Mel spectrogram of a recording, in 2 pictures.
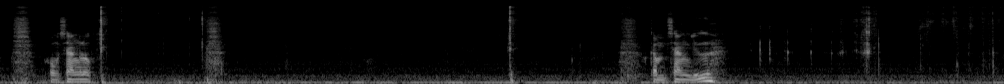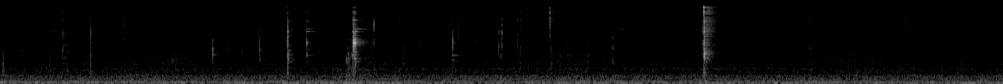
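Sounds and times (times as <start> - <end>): lighter clicks and metal clacks: 17.0 - 17.3.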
